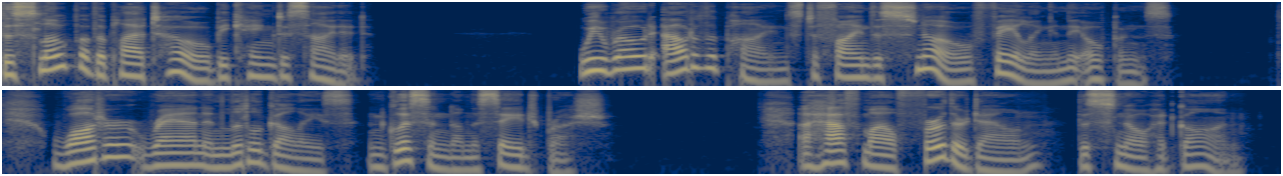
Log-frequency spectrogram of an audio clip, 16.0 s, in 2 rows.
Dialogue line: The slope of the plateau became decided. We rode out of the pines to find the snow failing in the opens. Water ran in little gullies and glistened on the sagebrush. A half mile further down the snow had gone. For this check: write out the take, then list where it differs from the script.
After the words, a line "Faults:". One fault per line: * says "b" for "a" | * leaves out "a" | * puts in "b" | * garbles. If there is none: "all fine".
The slope of the plateau became decided. We rode out of the pines to find the snow failing in the opens. Water ran in little gullies and glistened on the sagebrush. A half mile further down the snow had gone.
Faults:
all fine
